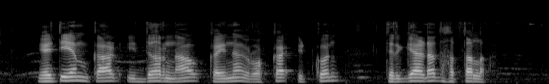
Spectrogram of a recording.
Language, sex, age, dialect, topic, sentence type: Kannada, male, 18-24, Northeastern, banking, statement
